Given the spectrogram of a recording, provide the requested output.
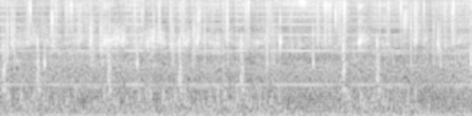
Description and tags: atomic bomb ritm
acid, alien, rhythm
